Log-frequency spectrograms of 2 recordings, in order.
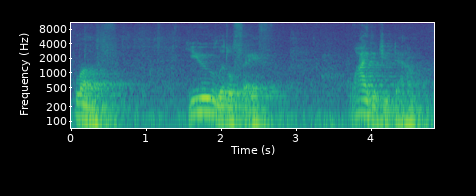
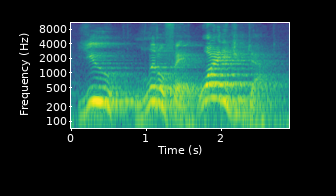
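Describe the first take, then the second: First: It is said in a loving tone. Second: It is said in an angry tone.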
